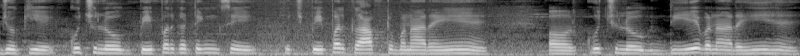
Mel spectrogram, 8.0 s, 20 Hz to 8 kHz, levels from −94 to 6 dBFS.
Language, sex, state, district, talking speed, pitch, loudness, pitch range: Hindi, female, Uttar Pradesh, Jyotiba Phule Nagar, 150 wpm, 190 Hz, -17 LUFS, 175-200 Hz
